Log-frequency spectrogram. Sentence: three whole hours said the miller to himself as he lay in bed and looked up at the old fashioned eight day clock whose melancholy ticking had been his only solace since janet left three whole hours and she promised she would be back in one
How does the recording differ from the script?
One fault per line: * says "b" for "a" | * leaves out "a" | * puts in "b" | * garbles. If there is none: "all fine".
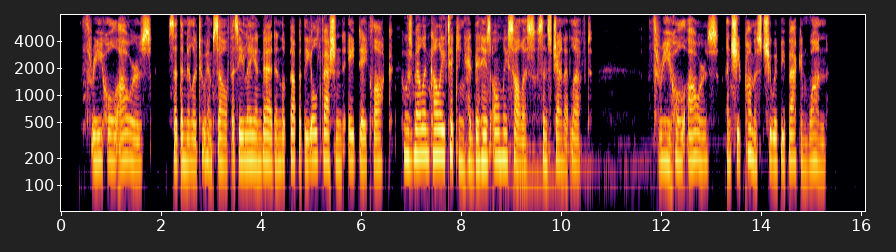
all fine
